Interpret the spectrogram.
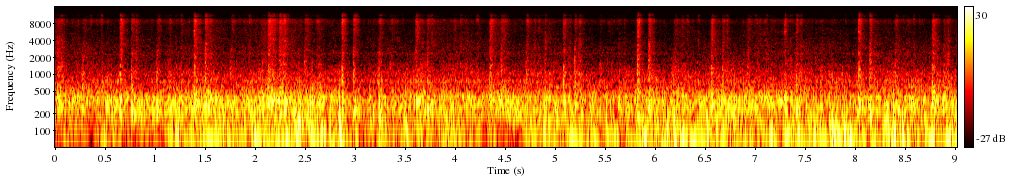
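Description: Intercity passenger train running at speed, heard from beside its coach: a steady rush of wheels on rail and air, with sharp clacks of the wheels over rail joints, often in quick pairs, recurring under a second apart.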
